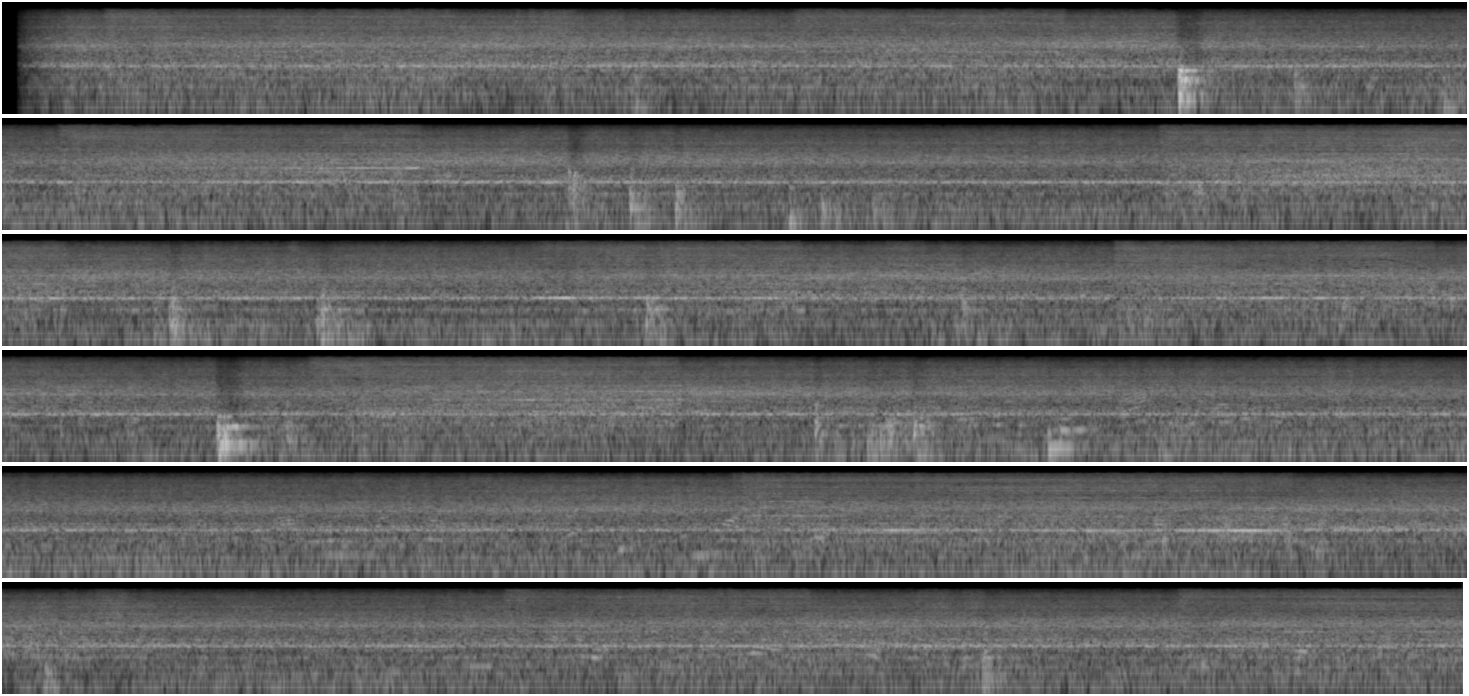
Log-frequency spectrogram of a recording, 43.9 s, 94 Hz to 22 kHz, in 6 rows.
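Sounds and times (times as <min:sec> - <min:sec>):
band saw cutting logs: 0:00.1 - 0:43.9
wood knocks: 0:05.9 - 0:06.6, 0:23.0 - 0:23.5.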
